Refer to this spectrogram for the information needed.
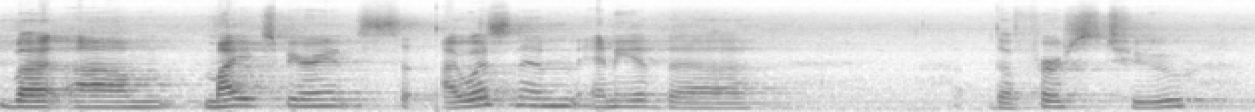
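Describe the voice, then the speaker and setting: Delivered at a very slow pace with ordinary pitch variation, the voice carries audible room echo over noticeable background noise. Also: woman, long, frequent pauses, big swings in loudness. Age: 70s. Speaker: traditional medicine program worker. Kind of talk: personal testimony.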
